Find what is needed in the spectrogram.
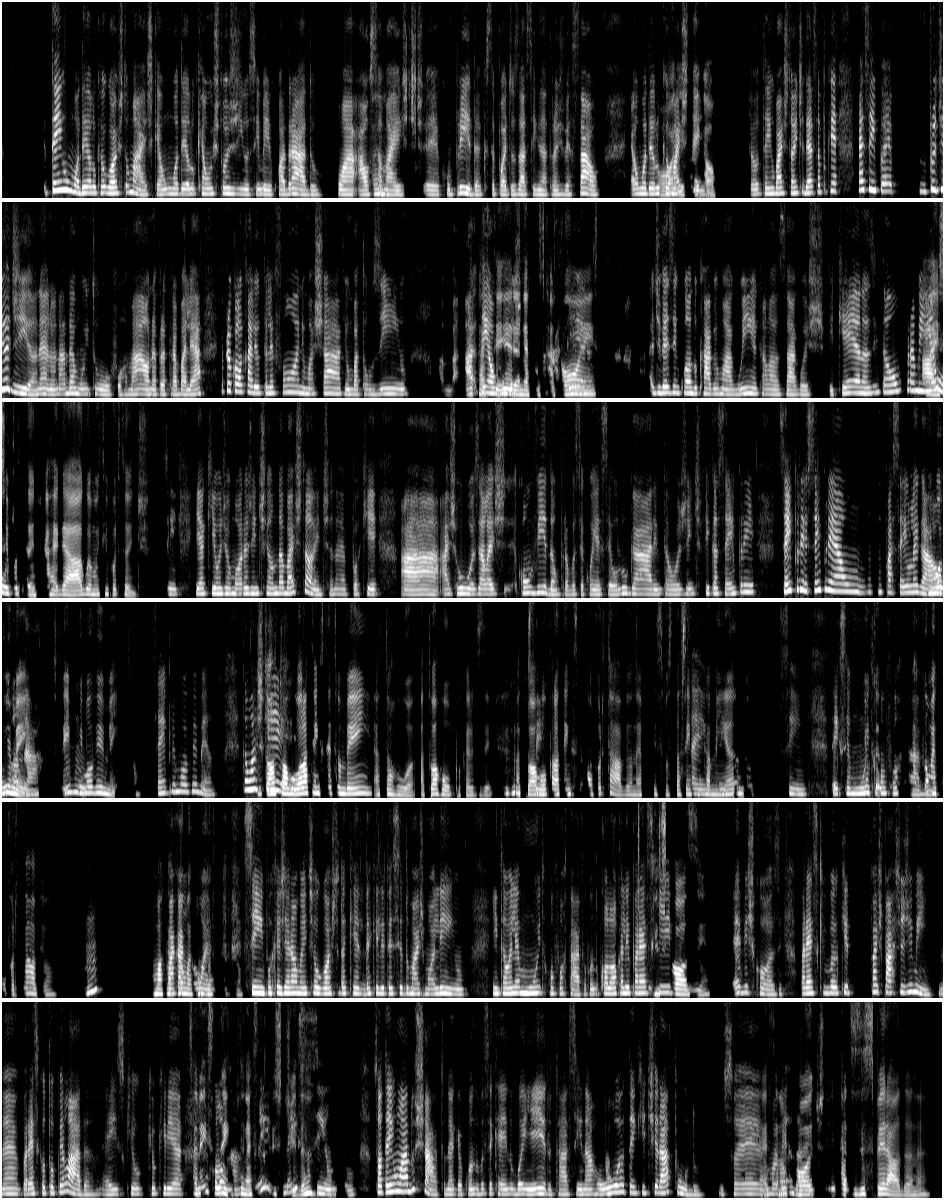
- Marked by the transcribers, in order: tapping; chuckle; chuckle
- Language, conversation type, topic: Portuguese, podcast, Que roupa te faz sentir protegido ou seguro?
